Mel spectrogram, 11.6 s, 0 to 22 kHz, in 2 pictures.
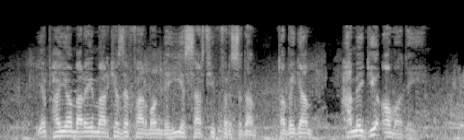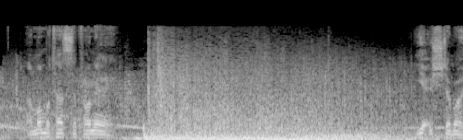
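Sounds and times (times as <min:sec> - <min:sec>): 
speech: 0:00.4 - 0:05.4, 0:06.1 - 0:07.8, 0:11.0 - 0:11.5
mine blast near German trenches in no-man's land: 0:07.3 - 0:11.5.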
